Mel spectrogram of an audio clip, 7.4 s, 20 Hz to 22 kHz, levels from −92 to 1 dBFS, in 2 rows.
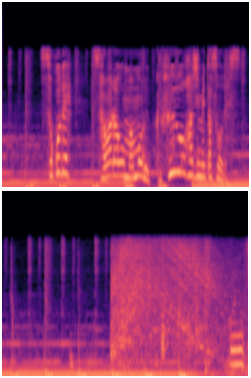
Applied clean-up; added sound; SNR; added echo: none; none; none; none.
